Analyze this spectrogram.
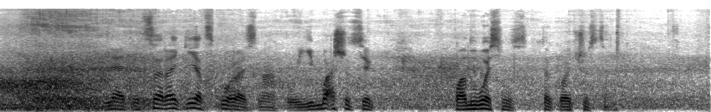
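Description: A man talks calmly and close by, outdoors.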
